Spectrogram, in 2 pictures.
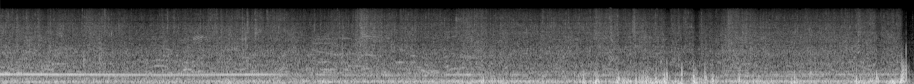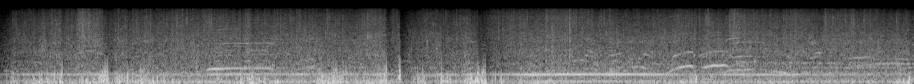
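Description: Small outboard motors on inflatable dinghies running with a steady whine, under wind rumbling on the microphone that grows rougher in the middle, with distant shouting voices.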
